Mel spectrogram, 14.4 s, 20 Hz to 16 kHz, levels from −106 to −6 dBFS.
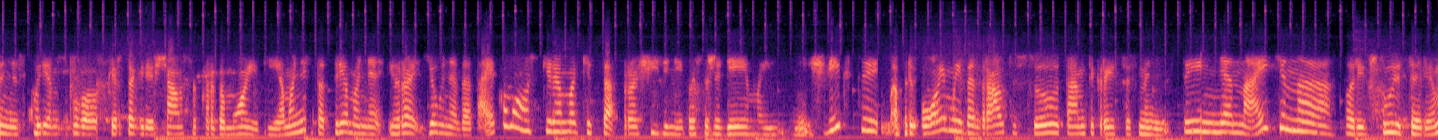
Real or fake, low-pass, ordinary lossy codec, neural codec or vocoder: fake; 14.4 kHz; Opus, 24 kbps; vocoder, 48 kHz, 128 mel bands, Vocos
